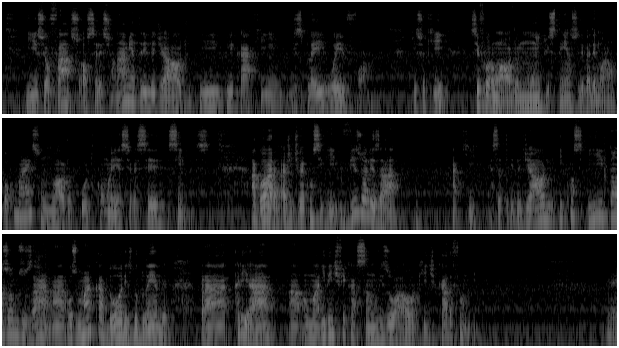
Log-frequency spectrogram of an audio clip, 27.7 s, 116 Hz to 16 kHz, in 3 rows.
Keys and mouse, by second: 1.2 click, 4.3 click, 11.6-12.7 drag, 12.7 middle click, 13.9 ctrl+middle click, 14.4-15.5 ctrl+middle drag, 16.2-17.8 drag.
